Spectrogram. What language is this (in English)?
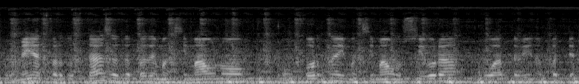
Bulgarian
